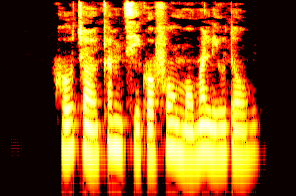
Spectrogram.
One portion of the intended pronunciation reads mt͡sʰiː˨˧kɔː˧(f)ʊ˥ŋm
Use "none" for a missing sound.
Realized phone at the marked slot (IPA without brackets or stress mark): f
